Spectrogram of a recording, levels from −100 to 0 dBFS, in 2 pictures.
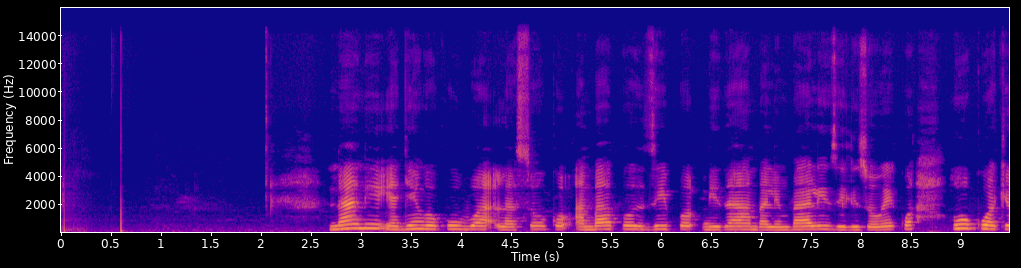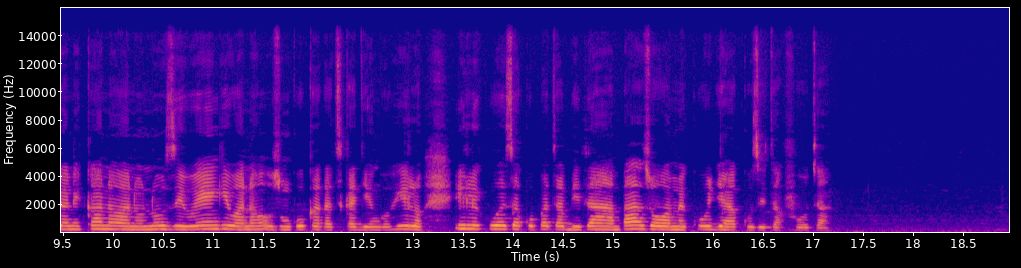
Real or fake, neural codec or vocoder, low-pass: real; none; 14.4 kHz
